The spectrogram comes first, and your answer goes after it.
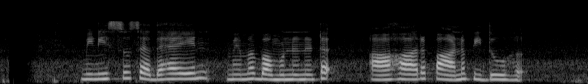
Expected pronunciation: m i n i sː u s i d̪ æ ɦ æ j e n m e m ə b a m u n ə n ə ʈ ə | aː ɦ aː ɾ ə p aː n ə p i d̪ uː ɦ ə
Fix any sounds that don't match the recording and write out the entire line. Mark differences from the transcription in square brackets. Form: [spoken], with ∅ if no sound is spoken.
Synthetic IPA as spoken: m i n i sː u s [æ] d̪ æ ɦ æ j e n m e m ə b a m u n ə n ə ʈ ə | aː ɦ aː ɾ ə p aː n ə p i d̪ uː ɦ ə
